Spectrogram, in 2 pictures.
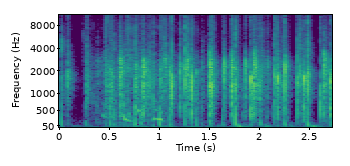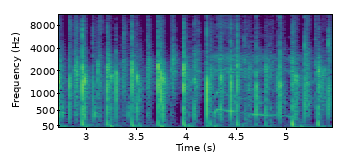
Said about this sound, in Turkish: Ben şimdi e, bu programla harekete geçen tüm gençler ve tüm öğretmenler için hep birlikte bir alkış rica ediyorum.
